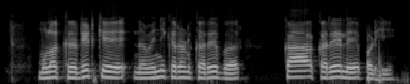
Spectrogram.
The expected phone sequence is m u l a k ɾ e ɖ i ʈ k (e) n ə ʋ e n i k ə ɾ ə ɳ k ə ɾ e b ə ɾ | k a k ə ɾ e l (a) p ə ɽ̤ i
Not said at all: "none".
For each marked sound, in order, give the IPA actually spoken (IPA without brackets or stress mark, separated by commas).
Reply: e, e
